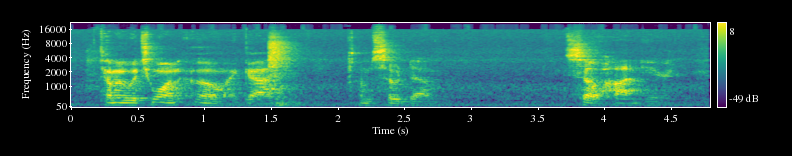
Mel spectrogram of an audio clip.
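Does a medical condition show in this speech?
No.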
